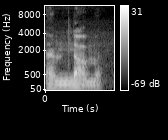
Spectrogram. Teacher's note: So the un, usually you don't hear the N, but if it's followed by a vowel sound, and the H is silent, it's followed by a vowel sound, we connect the N to the O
